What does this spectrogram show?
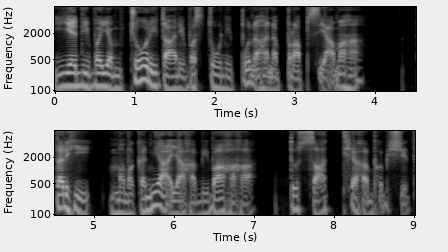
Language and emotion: Sanskrit, fearful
